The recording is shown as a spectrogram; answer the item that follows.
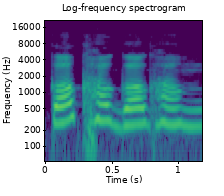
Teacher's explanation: ठीक है, क वर्ग को कंठव्य व्यंजन कहते हैं, क्योंकि अगर हम क ख ग घ ङ का उच्चारण करते हैं तो जो हमारी ध्वनि है वो कंठ से है ना, कंठ मतलब गले से निकलती है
